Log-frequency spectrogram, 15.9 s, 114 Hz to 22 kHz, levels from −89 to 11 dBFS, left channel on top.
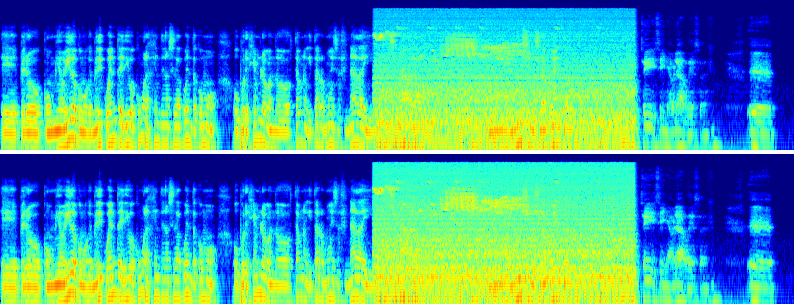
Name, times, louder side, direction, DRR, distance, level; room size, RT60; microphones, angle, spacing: voice 1, 0.0-8.8 9.6-11.5, left 1 dB, 15° right, 0.5 m, -24 dB
sound 1, 7.4-12.7, right 4 dB, 85° right, 0.6 m, -20 dB
voice 2, 12.8-15.4, equal, 30° right, 0.9 m, -36 dB
3.0 x 2.2 x 2.3 m
head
